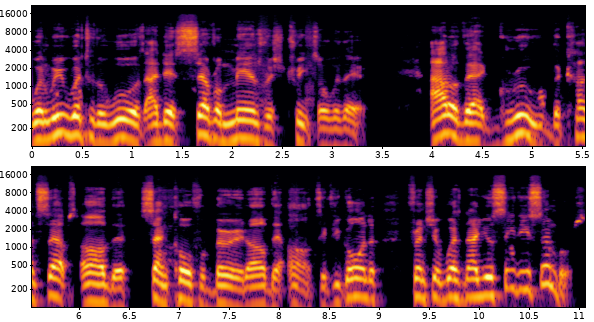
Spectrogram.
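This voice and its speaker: Very cleanly recorded over a silent background, a man with a plain, everyday voice speaks at a moderate pace in a medium pitch with ordinary pitch variation. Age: 60s. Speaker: historian and activist. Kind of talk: interview.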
